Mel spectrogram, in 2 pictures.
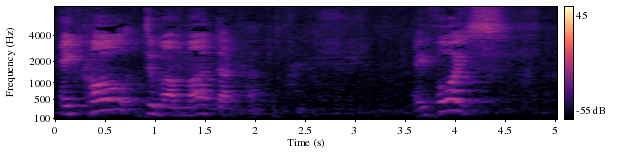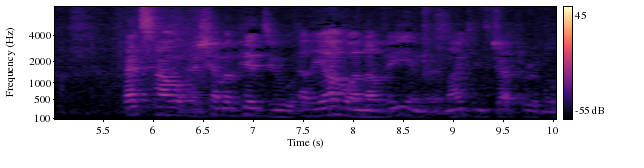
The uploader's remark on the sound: This shiur was recorded at the Bnei Akiva School in Toronto on 16th March 2016.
